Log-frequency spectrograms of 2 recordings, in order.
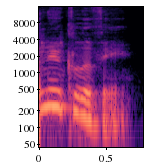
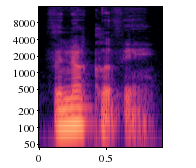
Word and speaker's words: Nuckelavee: have to explain my entire process on for nuclear v or as it's properly pronounced vinoclavi this scottish vocal demon caught my attention almost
